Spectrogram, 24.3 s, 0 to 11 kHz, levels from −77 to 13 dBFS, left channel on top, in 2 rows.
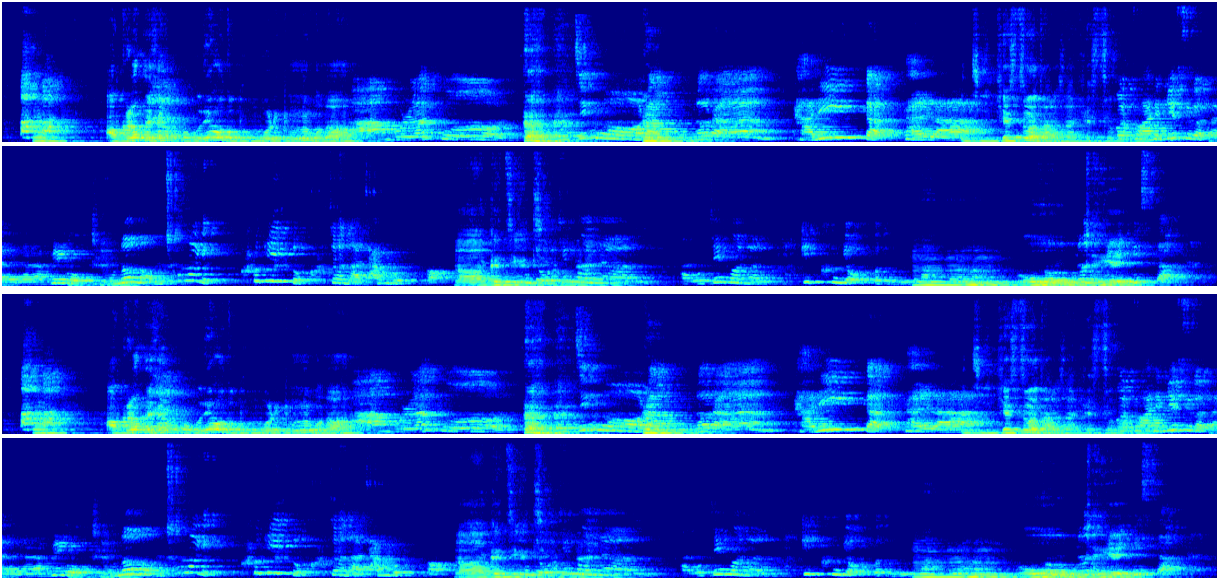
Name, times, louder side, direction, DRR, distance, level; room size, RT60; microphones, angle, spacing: voice 1, 0.2-0.6 1.5-1.7 3.5-5.0 5.5-9.8 11.1-14.3 14.5-16.6 17.4-18.6 18.9-19.8 20.1-22.0 22.6-24.1, left 1 dB, 50° left, -2 dB, 1.9 m, -32 dB
voice 2, 1.0-3.5 5.2-5.7 6.4-6.7 9.6-11.3 13.1-13.3 16.7-18.0 21.3-23.4, left 1 dB, 75° left, -1 dB, 4.3 m, -27 dB
16.0 x 8.5 x 5.6 m, 1.0 s
head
